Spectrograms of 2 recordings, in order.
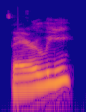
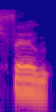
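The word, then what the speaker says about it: Fairleigh: do we say this is it barely no no it's fairly Fair lay Dickinson or Lehigh fairly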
